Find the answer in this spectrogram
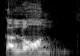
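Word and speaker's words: Cologne: तो देख लो, Washington DC ये हमने देख लिया, यंगून, मैंडले, राइन का है कलोन, ये कलोन है, ये जी साइलेंट है, ध्यान रखना, ठीक है।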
